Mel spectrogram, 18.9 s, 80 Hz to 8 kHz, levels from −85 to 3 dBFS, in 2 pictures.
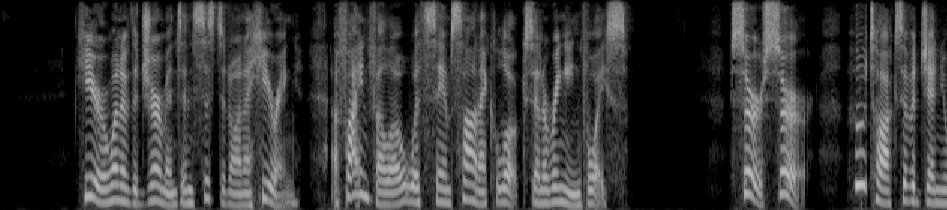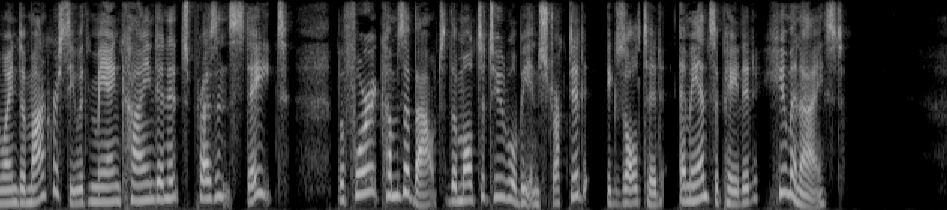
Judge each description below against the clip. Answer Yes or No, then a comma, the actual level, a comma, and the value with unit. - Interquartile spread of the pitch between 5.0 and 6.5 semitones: Yes, average, 5.3 semitones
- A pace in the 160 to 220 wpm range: No, average, 145 wpm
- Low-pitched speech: No, high, 205 Hz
